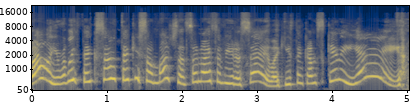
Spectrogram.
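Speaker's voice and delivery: very high, loud, put-on gushing gratitude. Acting out the usual reply to people's weight comments, with mock-gushing gratitude. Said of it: "agreeing with them and smiling".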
